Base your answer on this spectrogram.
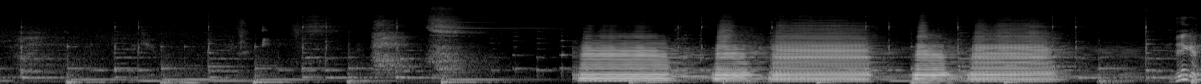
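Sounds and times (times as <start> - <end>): bass trombone held notes: 5.8 - 10.7.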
